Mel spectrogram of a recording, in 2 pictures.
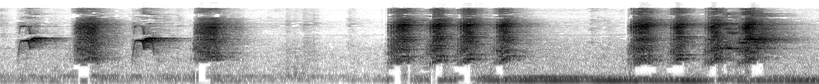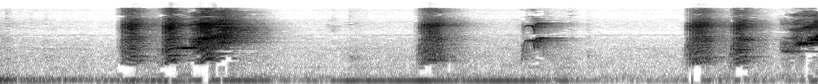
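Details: Ashy drongo uttering clusters of harsh, buzzy notes in quick groups of three or four, with gaps between clusters and a faint low hum behind.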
